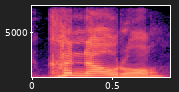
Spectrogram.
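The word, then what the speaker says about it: Knodel: you as Aaron kodal I've been calling that man Nole this whole time kodal is is how they pronounced it this episode is put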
